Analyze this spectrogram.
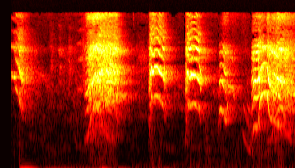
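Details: Pet Indian ringneck parakeet giving harsh, raspy squawks: one long grating note followed by four shorter screechy bursts in about two seconds.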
